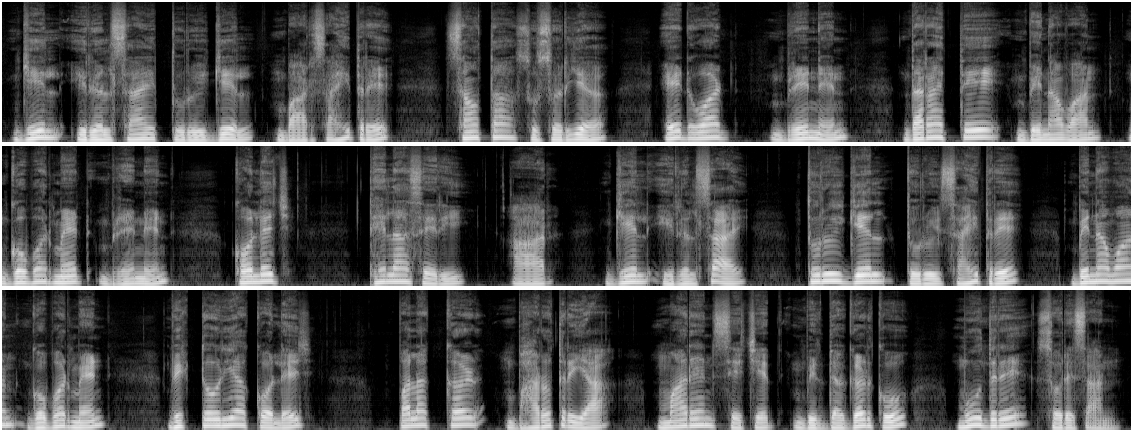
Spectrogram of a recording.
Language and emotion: Santali, neutral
